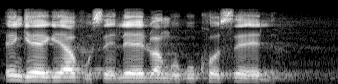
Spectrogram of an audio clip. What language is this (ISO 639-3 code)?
zul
